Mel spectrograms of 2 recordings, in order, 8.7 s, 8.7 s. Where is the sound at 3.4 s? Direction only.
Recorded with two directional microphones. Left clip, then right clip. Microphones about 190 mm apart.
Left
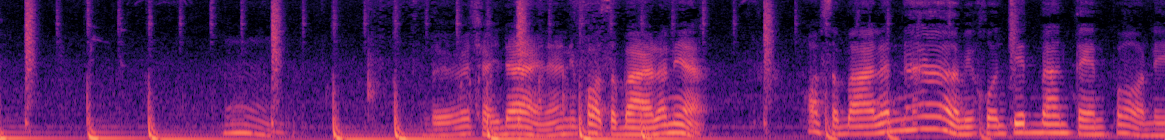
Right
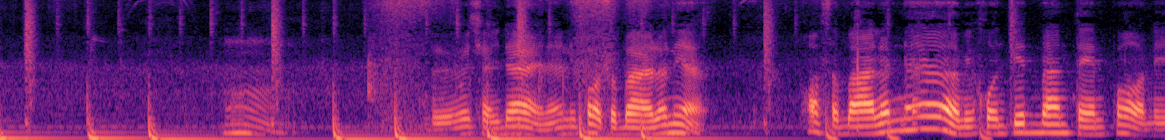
20° left (ahead or behind).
